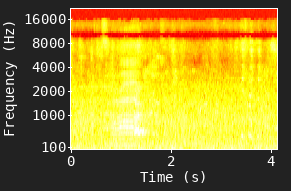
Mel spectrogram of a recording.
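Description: A single short cry, about half a second long, a little past a second in, over steady low background noise.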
